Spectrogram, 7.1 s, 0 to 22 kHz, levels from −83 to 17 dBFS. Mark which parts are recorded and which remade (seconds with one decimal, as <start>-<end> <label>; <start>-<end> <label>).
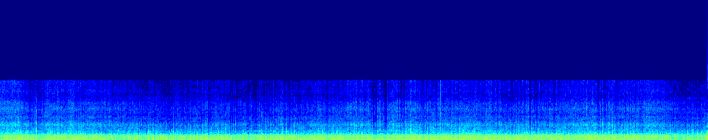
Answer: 0.0-7.1 recorded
